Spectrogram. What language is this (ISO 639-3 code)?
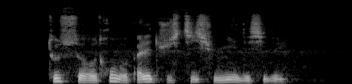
fra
